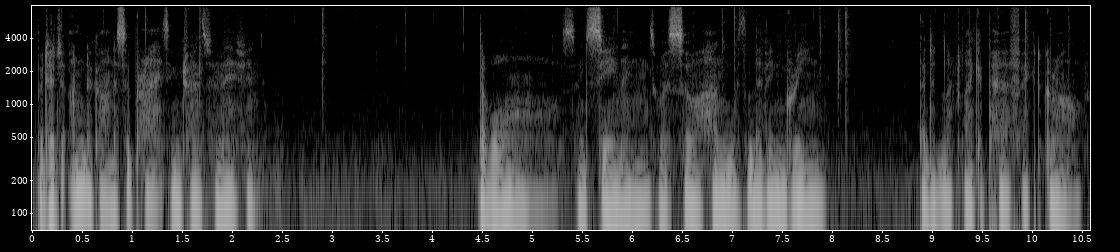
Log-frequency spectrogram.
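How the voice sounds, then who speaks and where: A man narrating a classic story in ASMR style, mostly in a soft, measured whisper, with noise in the background. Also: lowish voice, fairly even intonation.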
